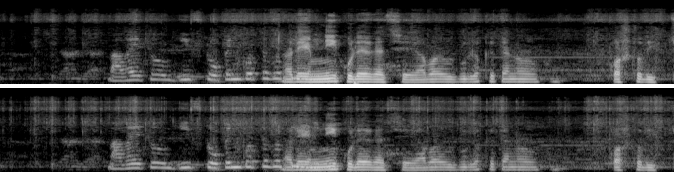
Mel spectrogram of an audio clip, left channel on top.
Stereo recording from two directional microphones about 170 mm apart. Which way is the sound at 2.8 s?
50° left (ahead or behind).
